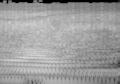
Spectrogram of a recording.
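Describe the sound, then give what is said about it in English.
A loud propeller airplane roars past low overhead, its droning engine buzz swelling and then sliding downward in pitch as it passes. No voices, just the steady growl of the engine. “Hey, what is that flying so low? Oh no, watch out!”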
